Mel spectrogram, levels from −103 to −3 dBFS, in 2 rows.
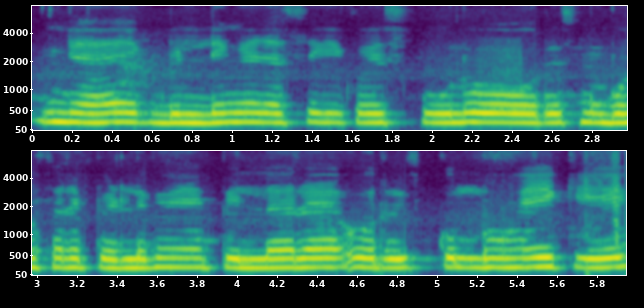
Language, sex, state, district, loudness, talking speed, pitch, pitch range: Hindi, female, Haryana, Jhajjar, -14 LUFS, 230 wpm, 215 Hz, 210-220 Hz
